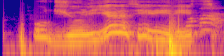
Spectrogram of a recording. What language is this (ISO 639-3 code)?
kab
